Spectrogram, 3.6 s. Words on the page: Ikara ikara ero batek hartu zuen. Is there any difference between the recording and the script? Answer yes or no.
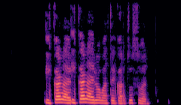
no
